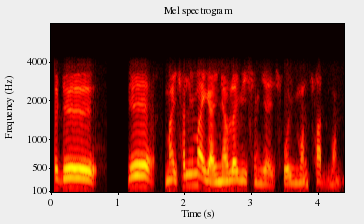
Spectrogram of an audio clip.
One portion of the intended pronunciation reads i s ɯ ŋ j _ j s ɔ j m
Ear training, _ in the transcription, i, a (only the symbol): a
